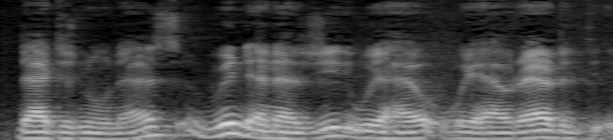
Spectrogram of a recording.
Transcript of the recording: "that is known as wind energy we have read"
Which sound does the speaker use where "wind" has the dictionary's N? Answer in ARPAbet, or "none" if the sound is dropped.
N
